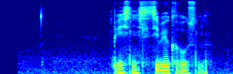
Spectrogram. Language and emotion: Russian, sad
